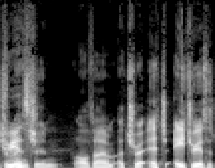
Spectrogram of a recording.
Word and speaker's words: Atreus: Atreus. I think he calls him Atreus. Atreus. That's how you say it. That's why Atreus sounded weird.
